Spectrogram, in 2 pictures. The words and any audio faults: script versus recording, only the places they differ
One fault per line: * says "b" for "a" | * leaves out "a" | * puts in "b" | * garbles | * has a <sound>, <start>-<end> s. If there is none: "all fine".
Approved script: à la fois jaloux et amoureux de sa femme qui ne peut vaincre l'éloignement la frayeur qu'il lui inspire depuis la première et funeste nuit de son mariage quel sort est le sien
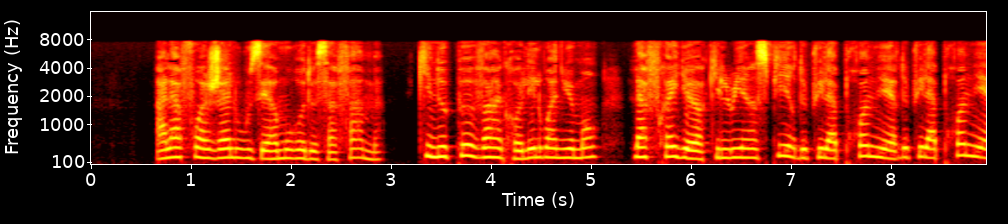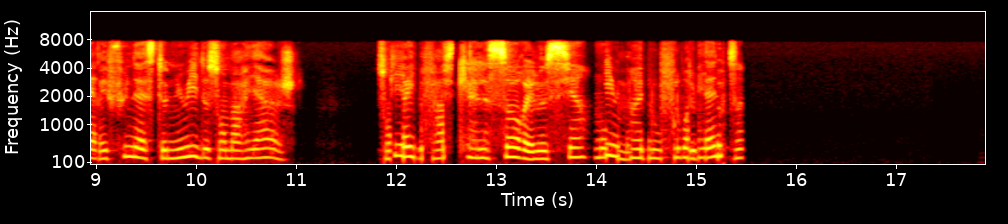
* puts in "depuis la première"
* garbles
* garbles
